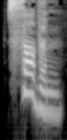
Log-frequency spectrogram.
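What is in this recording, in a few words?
"southern", British English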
